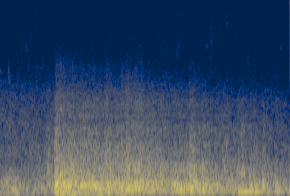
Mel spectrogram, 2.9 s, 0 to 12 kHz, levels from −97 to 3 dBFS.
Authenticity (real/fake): real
